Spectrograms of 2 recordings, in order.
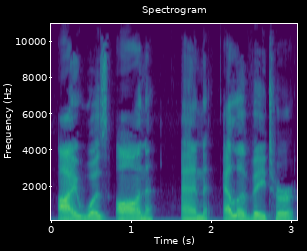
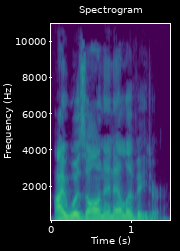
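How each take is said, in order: First: The words are said slowly and separately. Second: The words are run smoothly together. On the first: "I'll read it slowly" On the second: "if I want to speak this naturally, I want to put these sounds together"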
